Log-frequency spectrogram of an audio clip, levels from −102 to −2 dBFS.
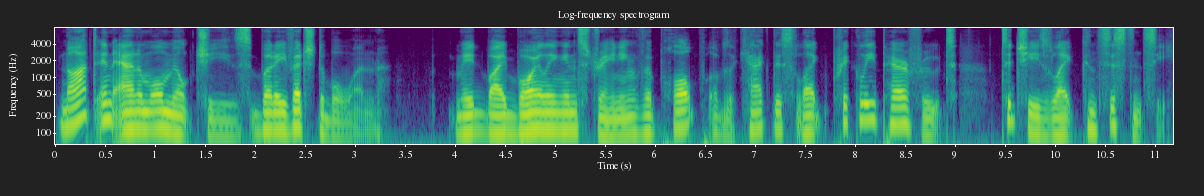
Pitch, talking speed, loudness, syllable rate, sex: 110 Hz, 135 wpm, -19 LUFS, 4.6 syllables/s, male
